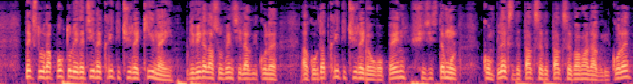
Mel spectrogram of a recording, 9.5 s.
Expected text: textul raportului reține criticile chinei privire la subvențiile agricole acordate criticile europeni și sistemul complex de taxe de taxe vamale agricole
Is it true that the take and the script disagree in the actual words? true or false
false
